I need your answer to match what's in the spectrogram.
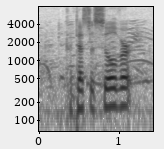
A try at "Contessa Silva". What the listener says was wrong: You said Contessa Silver. Contessa Silva.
